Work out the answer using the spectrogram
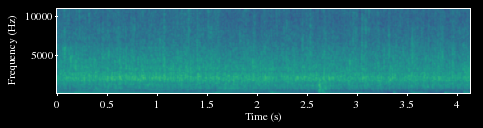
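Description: Pork pieces, peppers and onion sizzling steadily in hot oil in a frying pan.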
